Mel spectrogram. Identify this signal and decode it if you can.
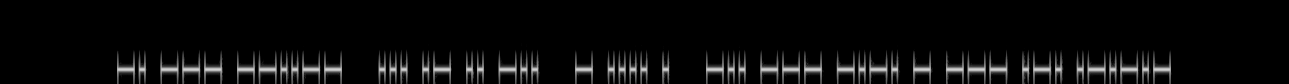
Morse code, heard as a keyed tone, about 22 wpm, 700 Hz. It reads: NO, SAID THE DOCTOR.
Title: Sentences from Top 1500 Words 22wpm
